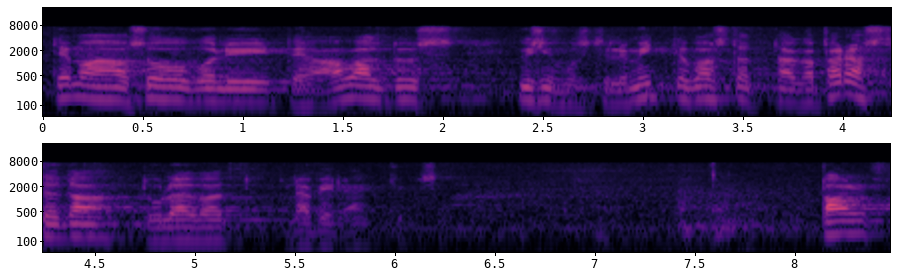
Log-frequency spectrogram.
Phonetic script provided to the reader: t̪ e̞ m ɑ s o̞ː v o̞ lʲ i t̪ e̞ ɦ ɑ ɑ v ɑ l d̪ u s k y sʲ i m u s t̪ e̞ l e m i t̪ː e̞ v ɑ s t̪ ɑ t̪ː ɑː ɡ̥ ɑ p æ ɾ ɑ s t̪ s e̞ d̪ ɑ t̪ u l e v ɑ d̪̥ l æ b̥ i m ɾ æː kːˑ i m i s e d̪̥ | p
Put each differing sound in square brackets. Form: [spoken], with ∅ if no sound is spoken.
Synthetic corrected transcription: t̪ e̞ m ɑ s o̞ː v o̞ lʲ i t̪ e̞ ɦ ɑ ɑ v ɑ l d̪ u s k y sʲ i m u s t̪ e̞ l e m i t̪ː e̞ v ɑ s t̪ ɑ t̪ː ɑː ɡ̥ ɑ p æ ɾ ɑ s t̪ s e̞ d̪ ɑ t̪ u l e v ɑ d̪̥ l æ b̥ i [∅] ɾ æː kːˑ i m i s e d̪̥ | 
